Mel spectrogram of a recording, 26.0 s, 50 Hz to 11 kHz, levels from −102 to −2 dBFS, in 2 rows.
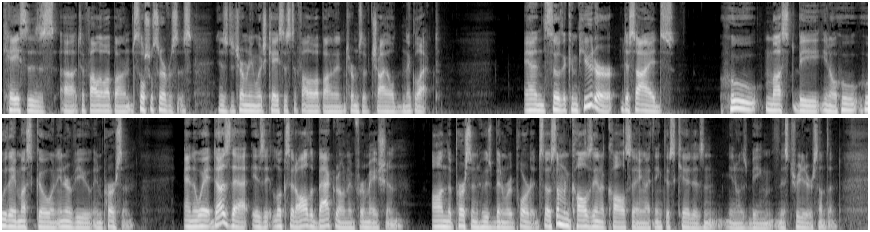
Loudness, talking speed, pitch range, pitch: -21 LUFS, 180 wpm, 105-130 Hz, 115 Hz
